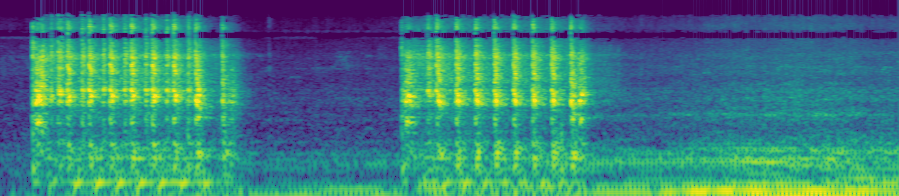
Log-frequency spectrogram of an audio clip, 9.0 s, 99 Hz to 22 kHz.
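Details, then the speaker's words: Bajaj Pulsar RS200 motorcycle in neutral, ignition light on but usual sound at kill switch missing, fuel present: starter churns in two bursts of about two seconds but engine never fires; crank no start, owner suspects weak battery. "ও চাবি on গাড়িটি নিউট্রালেই আছে এর আগে তো কি হতো কিল কিল switch দিলে পারে একটা সাউন্ড হতো এখন সাউন্ডটা দিচ্ছে না নো সাউন্ড বাট ইগনিশনের ইগনিশনের লাইটটা দেখাচ্ছে দেখতেই পাচ্ছ স্টার্ট করছি স্টার্ট হবে না"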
